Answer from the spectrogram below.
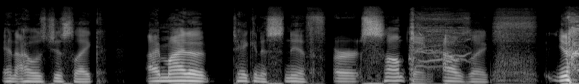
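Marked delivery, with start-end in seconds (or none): none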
